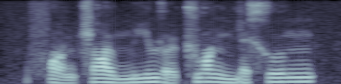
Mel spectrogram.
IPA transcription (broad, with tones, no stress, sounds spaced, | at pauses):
f ɑ̰˨˩ ŋ ʂ ɑ˥˩ ʊ̯ m i˧˥ ɻ ɤ̰˨˩ ʈ͡ʂ w ɑ˥˩ ŋ n̪ j ɛ˩ x ʊ˥ ŋ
